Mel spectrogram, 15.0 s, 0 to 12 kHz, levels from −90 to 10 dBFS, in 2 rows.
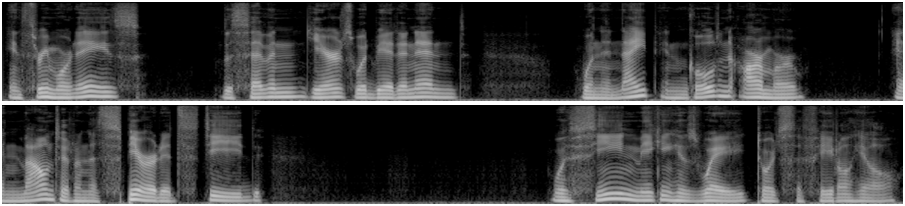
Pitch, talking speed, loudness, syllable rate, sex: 130 Hz, 130 wpm, -19 LUFS, 4.1 syllables/s, male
